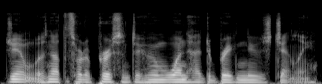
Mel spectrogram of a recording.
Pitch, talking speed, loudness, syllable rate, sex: 105 Hz, 280 wpm, -18 LUFS, 5.8 syllables/s, male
